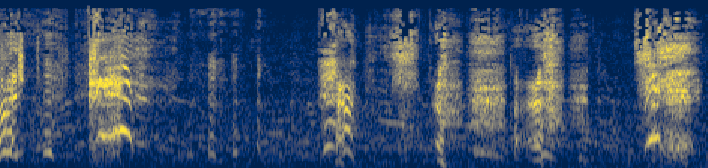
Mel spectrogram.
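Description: Loud sneezing fit from a person with an allergy: a few sharp gasping inhales and breathy bursts spaced over several seconds, building toward a final forceful sneeze, with no talking.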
